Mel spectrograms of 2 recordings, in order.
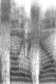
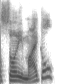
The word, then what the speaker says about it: Sony Michel: coburn tomato tomato says do you call sony michelle sony michael well no it's spelled michelle yeah there's there's none of the letters or it's missing the letter that makes it michael right sony michelle mm-hmm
